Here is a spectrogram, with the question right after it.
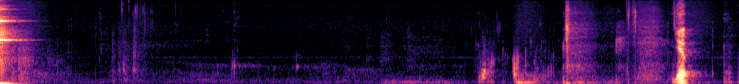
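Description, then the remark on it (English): A single bright clink of glasses in a toast before tasting the Boxer Grail rings out at the start and fades fast, followed by a long quiet pause and then soft rustles and mouth noises. “All right, so, cheers. Cheers.”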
